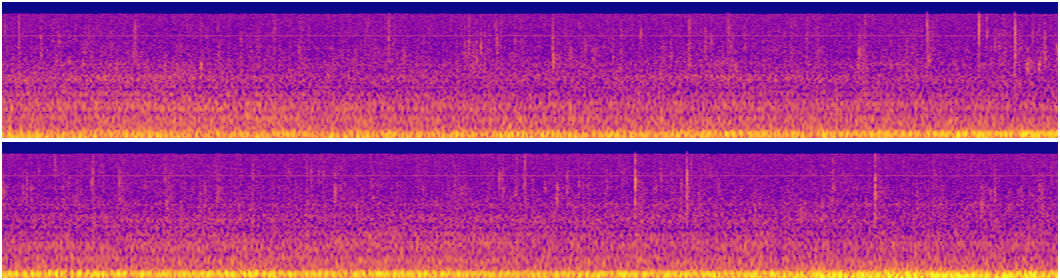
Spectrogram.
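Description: Steady rain falling during a thunderstorm, with scattered drops ticking and a steady low hum underneath. A low rumble swells slightly near the end.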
